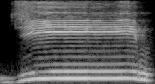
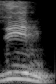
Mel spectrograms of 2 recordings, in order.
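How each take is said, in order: First: The first sound is a firm, hard j sound. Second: The first sound is a soft z-like sound. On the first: The speaker calls it right. "একটু শক্ত করে" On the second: The speaker calls it wrong. "জিম না, এটা হলে জায়ের সাথে মিলে যাচ্ছে।"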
